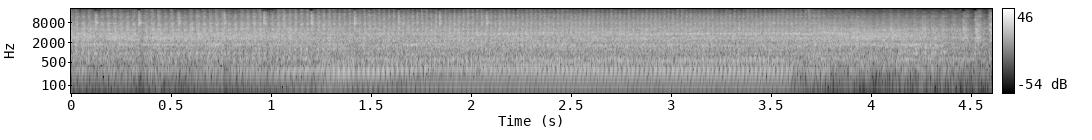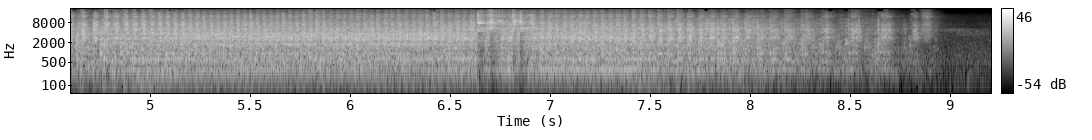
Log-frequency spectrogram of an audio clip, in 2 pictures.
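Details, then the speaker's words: 1983 Honda Elite two-stroke scooter, first run after sitting 15–20 years: it crackles and buzzes at a high, busy rev, steady for several seconds before cutting out; it runs, though the carb still leaks. "well I got it to run it's been sitting probably 15 maybe 20 years"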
